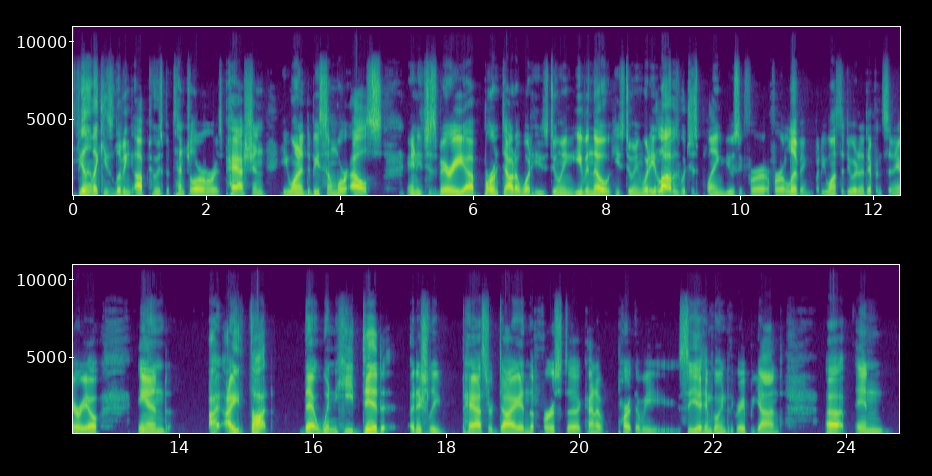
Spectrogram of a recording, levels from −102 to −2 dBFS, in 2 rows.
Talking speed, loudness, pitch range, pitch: 205 wpm, -19 LUFS, 110-135 Hz, 120 Hz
